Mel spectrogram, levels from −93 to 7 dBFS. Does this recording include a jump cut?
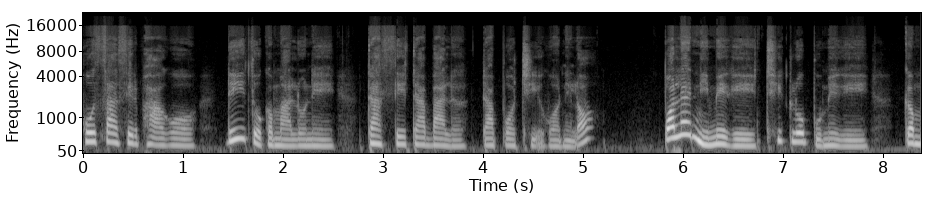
no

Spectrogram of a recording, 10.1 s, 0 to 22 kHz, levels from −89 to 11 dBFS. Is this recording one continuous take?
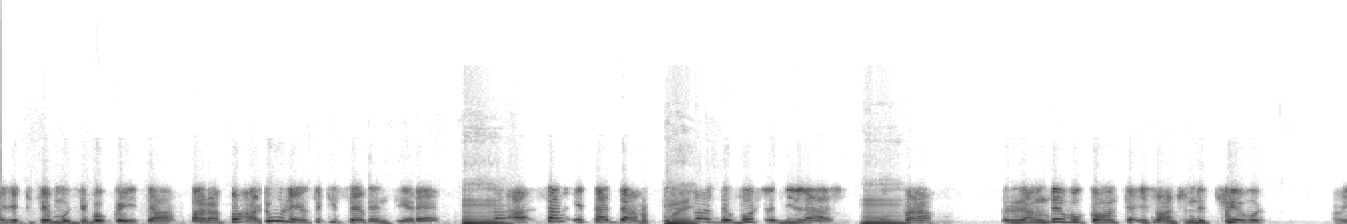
no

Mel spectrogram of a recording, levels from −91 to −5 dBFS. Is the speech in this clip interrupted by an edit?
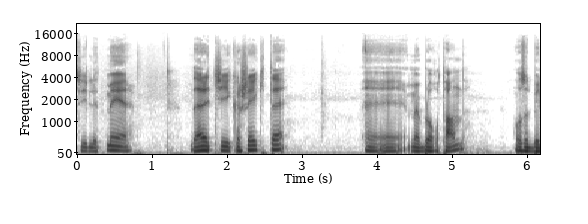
no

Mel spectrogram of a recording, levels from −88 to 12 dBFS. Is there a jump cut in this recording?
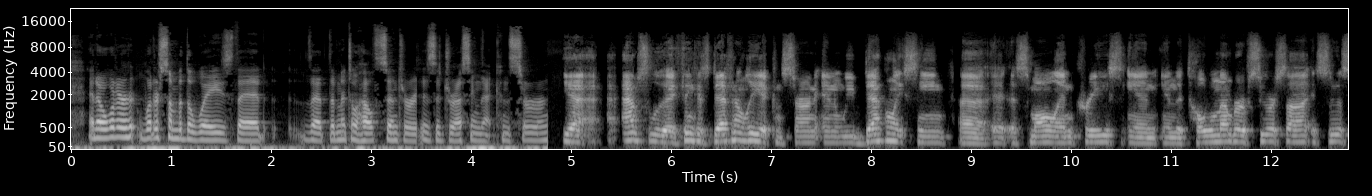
yes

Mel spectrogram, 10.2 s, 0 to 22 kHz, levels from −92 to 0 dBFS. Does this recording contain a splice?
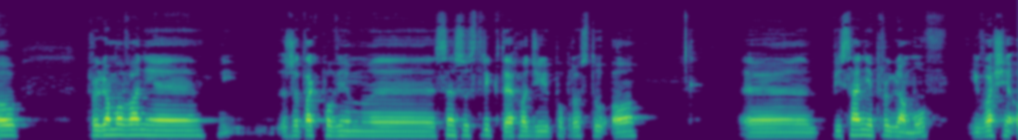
no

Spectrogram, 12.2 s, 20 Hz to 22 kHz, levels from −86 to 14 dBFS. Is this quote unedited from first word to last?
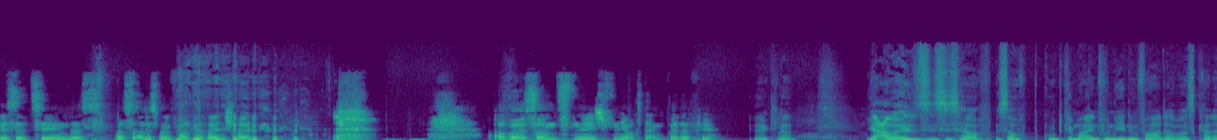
yes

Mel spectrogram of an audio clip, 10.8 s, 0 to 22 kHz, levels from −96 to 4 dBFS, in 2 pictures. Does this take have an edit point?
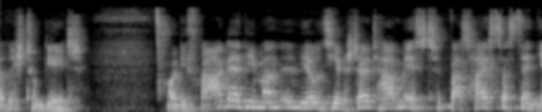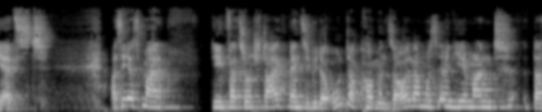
no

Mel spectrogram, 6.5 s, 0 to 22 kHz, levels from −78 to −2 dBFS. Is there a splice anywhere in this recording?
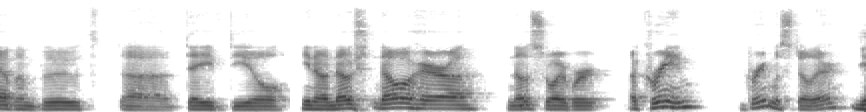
no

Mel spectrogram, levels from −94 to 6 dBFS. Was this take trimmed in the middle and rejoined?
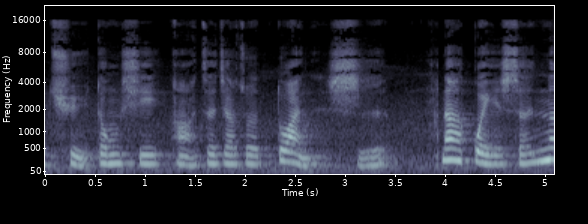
yes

